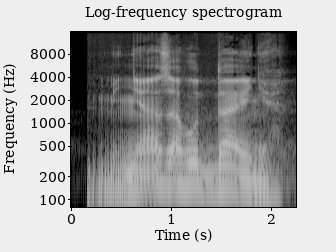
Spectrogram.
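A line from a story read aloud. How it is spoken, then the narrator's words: Uncertain, smiling. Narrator (Russian): сказала, неуверенно улыбаясь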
